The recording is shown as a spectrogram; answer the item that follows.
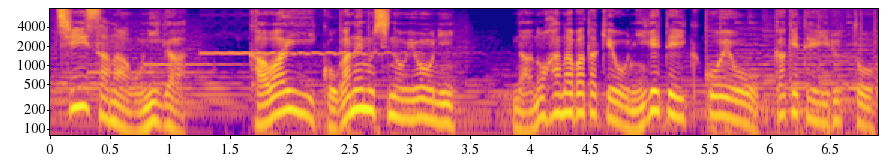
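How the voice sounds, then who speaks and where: A man's voice: on the high side, big pitch swings, normal speed, music in the background. A man narrating a children's radio drama in scripted storybook style.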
